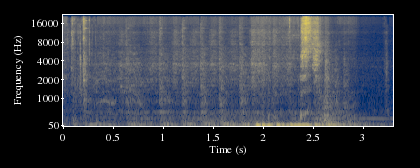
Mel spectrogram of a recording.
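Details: 2002 Chevrolet S10 2.2 with a severe crank-no-start on its first start of the year, low battery, fuel pump heard running: even cranking at about three and a half beats a second that never catches.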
